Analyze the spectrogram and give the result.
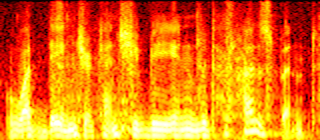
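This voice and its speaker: A woman playing a solemn, commanding fortune-telling witch who speaks in a measured, ominous way in a radio drama. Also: very deep voice, darkish tone, a little hiss or hum, poor audio. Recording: radio drama with music behind.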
